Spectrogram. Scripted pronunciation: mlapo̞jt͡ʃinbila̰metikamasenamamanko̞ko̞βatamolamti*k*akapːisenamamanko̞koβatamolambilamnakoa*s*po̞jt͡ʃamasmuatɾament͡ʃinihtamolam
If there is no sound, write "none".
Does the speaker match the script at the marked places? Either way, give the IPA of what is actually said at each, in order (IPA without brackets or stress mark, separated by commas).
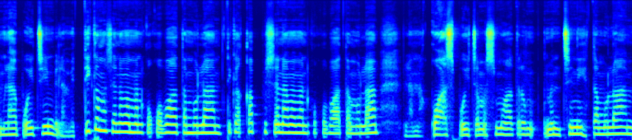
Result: k, s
